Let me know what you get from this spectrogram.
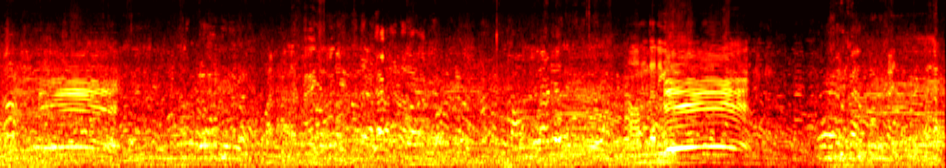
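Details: Cattle at a market in Kushtia, Bangladesh, where farmers buy small bulls and heifer calves, Sahiwal bull calves noted; two drawn-out harmonic moos, one near the start and a louder rising one near ten seconds, over steady crowd chatter and voices.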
